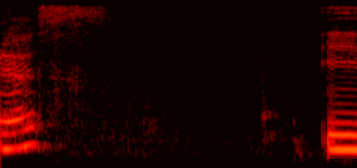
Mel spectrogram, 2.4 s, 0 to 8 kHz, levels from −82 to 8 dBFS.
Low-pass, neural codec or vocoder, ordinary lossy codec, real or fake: 7.2 kHz; none; none; real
